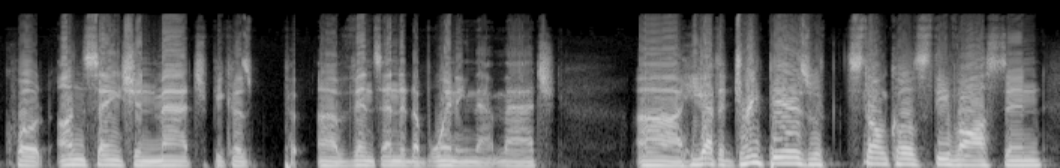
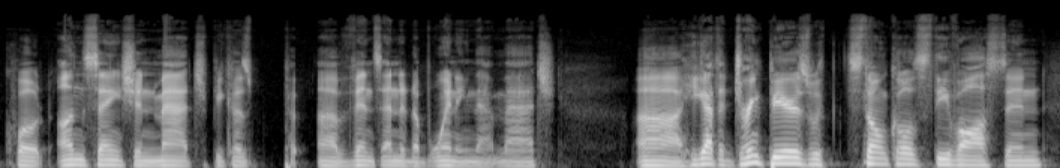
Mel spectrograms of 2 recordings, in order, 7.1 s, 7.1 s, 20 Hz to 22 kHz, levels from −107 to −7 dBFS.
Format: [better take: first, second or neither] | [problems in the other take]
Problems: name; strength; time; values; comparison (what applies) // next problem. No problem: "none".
second | distortion; heavy; 16% of the sound clipped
